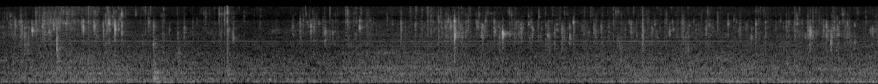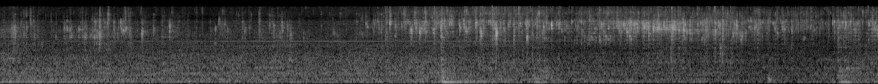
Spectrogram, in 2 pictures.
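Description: Breadcrumb-coated bread rolls deep-frying in hot oil, a steady crackling sizzle with scattered pops, as they are turned with a wire skimmer to brown evenly on both sides. The sizzle grows louder for a few seconds about two-thirds of the way through.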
